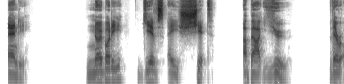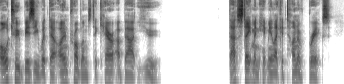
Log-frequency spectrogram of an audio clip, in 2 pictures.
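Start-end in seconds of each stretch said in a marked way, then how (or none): 0.2-10.1 put-on blunt, slow, dead-serious matter-of-fact tone. Recalling what his dad told him; retelling dad's serious, matter-of-fact voice. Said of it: "in the most serious, matter of fact voice he could muster".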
